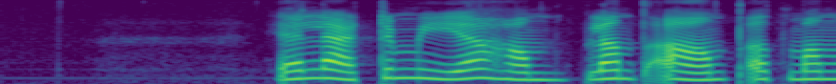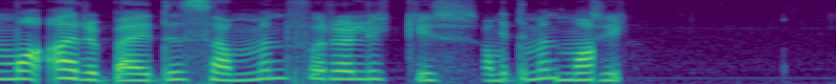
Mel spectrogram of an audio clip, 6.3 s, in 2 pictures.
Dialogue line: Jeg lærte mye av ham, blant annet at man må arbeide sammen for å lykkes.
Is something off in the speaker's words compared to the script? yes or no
yes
